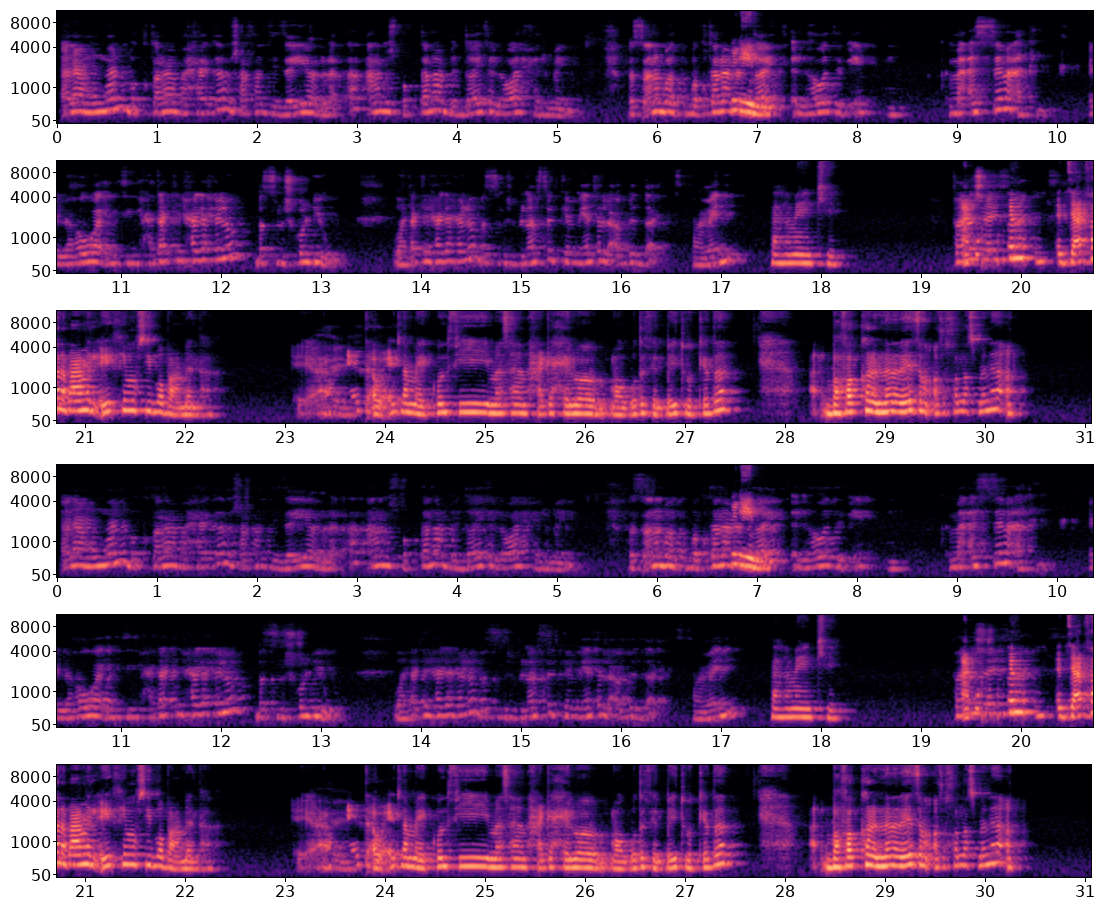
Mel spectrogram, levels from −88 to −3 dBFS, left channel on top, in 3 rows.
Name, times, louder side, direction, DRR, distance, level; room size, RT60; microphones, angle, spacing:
voice 1, 0.0-5.1 5.5-8.4 8.9-9.9 10.3-16.4 16.7-17.1 19.3-20.7 23.3-23.9, left 1 dB, 60° left, 4 dB, 7.8 m, -37 dB
voice 2, 6.7-7.1 17.5-18.2 19.4-19.5 19.9-20.1 20.3-22.3 23.1-27.5 27.7-30.3, equal, 5° right, 8 dB, 1.3 m, -24 dB
29.5 x 13.0 x 3.0 m, 0.35 s
head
